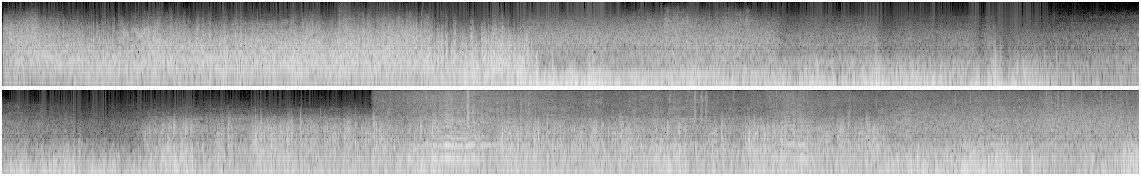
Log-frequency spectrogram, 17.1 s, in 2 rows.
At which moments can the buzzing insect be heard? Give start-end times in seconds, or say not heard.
11.3-17.0.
